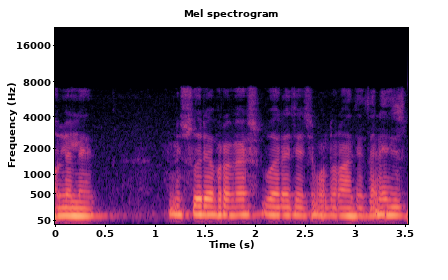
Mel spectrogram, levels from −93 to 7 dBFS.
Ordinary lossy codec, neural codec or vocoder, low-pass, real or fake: none; vocoder, 22.05 kHz, 80 mel bands, WaveNeXt; 7.2 kHz; fake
